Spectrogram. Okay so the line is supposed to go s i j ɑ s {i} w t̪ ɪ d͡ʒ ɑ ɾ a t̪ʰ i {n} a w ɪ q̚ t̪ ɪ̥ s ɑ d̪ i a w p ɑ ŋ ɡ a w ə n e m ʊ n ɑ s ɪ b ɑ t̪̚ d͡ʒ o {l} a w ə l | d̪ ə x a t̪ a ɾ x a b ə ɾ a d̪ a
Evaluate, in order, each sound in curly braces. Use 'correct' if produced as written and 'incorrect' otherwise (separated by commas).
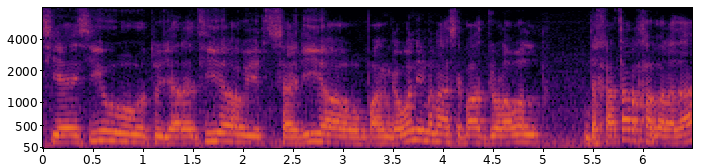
correct, incorrect, incorrect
